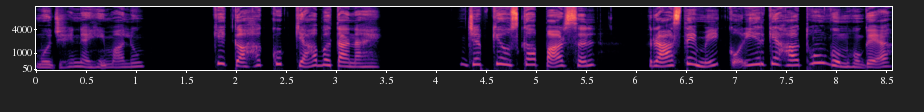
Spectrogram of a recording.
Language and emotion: Urdu, fearful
